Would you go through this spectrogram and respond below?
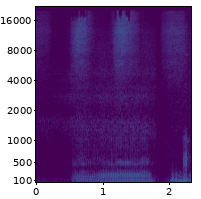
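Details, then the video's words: Two Pit Bull dogs cuddling together while asleep indoors; one low, rumbling snore drawn out for about a second, followed by a short snorting breath. "Two Pitbull Dogs Cuddling & Snoring"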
